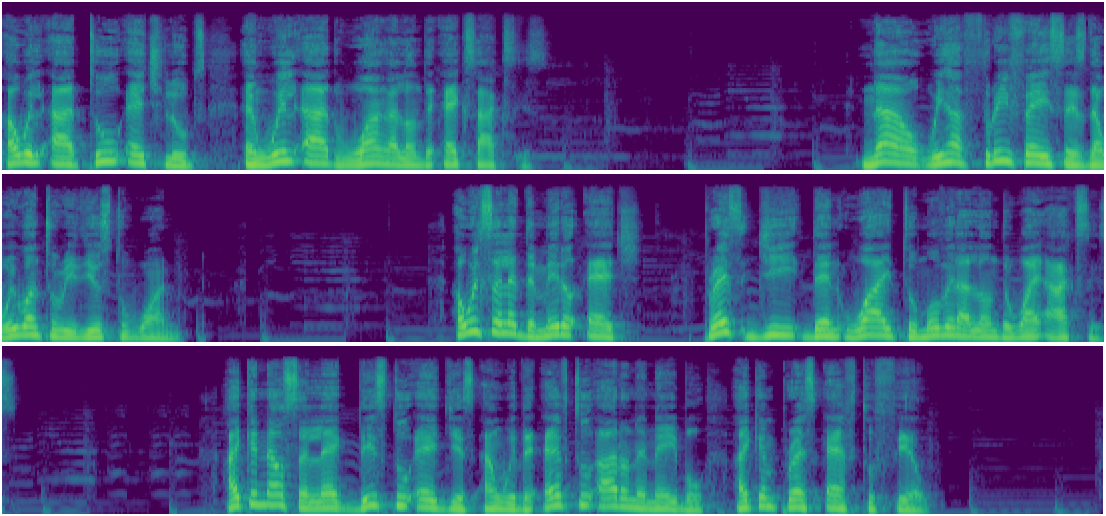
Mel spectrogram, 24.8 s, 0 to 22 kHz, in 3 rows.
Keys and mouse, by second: 2.5 ctrl+r, 3.1 click, 3.4 click, 4.4 click, 4.8 Tab, 5.1 click, 5.8 click, 6.0 click, 6.3 click, 7.1 click, 9.3 click, 9.9 Tab, 10.4 click, 13.2 g, 15.0 y, 17.1 click, 19.4 shift+click, 22.8 f, 24.1 click.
